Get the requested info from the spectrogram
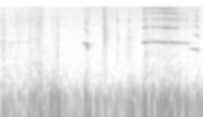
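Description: Marker squeaking on a lightboard as lines are drawn: a short squeak a little before the middle, then a longer high squeak lasting about half a second.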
